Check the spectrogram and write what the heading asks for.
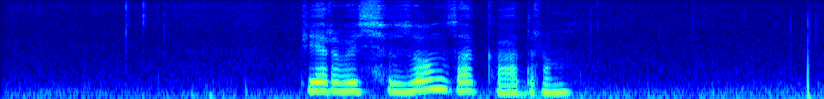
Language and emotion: Russian, neutral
